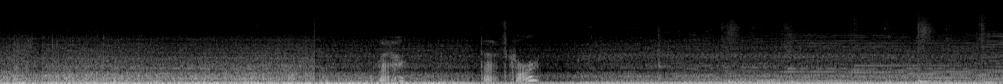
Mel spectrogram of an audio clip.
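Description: BMW F700GS parallel-twin motorcycle running at road speed, its engine and wind noise a steady low rumble. Background music comes in near the end.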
